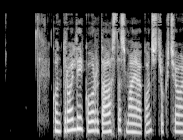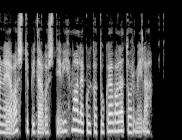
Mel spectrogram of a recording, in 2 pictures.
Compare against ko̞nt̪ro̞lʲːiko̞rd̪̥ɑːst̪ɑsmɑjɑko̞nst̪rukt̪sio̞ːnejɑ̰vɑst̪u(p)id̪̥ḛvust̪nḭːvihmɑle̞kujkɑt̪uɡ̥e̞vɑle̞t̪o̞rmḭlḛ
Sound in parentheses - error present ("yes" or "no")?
no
